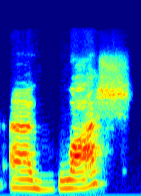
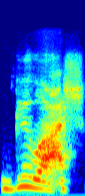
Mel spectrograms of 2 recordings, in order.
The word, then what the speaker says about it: gouache: I say it like this, gouache, but you might hear other people say it gouache, which to me sounds like goulash.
